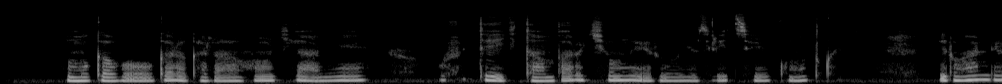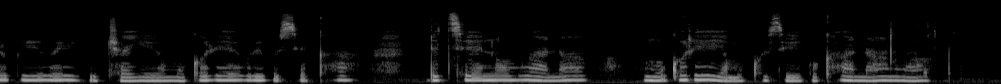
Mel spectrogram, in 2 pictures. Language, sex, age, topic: Kinyarwanda, male, 18-24, finance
